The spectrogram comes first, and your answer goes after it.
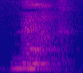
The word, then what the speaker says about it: knack: The K is silent. It's knack, knick-knack.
